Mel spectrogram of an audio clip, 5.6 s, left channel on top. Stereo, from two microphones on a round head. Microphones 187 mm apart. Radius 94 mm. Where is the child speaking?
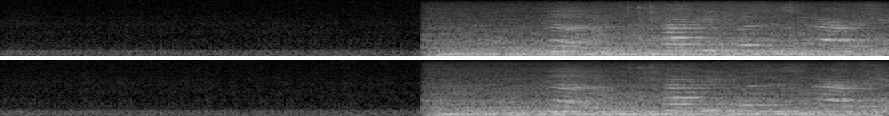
10° left (ahead or behind), 1.2 m; by 5.6 s 30° left (ahead or behind), 0.8 m.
